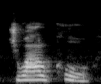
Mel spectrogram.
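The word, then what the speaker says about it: Djwal Khul: But Jwal Kul, it's spelled DJWALKUHAUL, I believe. Jwal, it's pronounced Jwal Kul, is around you.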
